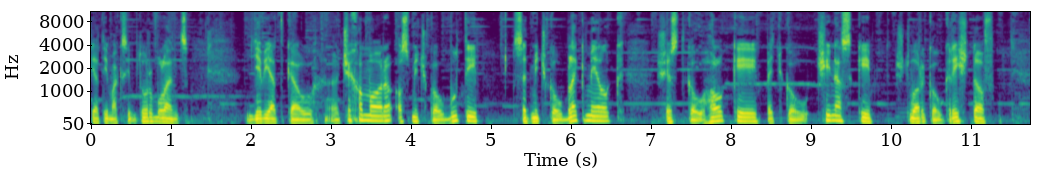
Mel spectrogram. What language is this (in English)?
Slovak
